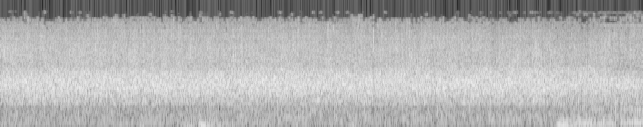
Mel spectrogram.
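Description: A dense, steady burst of applause from a large crowd, loud and unbroken for several seconds, the many claps blurring into a continuous rain-like hiss with no voices.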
